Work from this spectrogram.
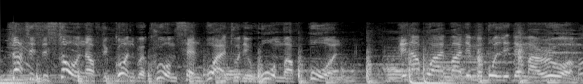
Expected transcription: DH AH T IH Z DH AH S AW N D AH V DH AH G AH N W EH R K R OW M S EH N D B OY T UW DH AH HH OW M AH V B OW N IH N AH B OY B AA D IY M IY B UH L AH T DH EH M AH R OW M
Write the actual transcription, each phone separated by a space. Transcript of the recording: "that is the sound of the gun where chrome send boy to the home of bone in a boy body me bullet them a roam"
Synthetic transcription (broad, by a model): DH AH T IH Z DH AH S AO N AH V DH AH G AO N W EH K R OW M S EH N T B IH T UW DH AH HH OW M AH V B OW N IH N AH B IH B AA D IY M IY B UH L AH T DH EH M AH R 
